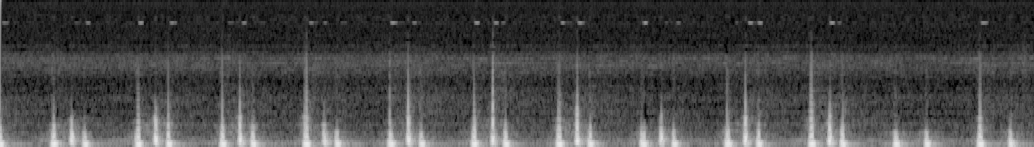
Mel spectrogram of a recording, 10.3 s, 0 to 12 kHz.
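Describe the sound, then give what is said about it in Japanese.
A steady heartbeat heard through a stethoscope placed over the heart, about one beat per second, with two sharp mid-systolic clicks overlapping between the main heart sounds. Clear and rhythmic, with no talking. “これは収縮中期に2つクリック音が重なっているわけです。”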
